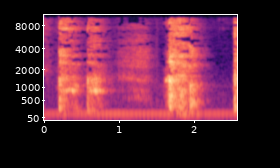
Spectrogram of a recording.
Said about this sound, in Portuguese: Perdoem. Se vocês tiverem paciência de suportar essa tosse, a gente vai até o fim, tá bom? Eu pedi desculpa já desde o início por isso mesmo.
